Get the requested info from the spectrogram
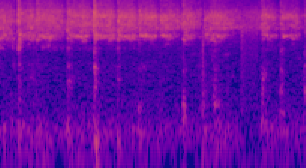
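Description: A cyber:bot robot's high-speed continuous-rotation servos driving it at full speed around a line-following track: a steady high whir with scattered clicks and rattles.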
